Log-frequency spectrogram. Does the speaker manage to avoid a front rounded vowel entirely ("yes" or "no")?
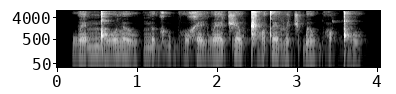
yes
